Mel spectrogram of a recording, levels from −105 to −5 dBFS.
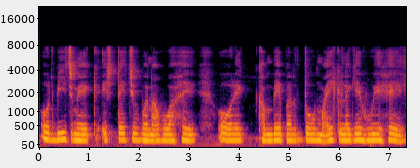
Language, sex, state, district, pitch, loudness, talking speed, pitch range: Hindi, male, Chhattisgarh, Sukma, 140 Hz, -28 LUFS, 145 wpm, 135-145 Hz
